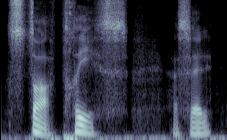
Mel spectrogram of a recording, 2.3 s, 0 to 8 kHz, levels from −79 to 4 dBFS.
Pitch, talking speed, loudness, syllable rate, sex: 90 Hz, 105 wpm, -19 LUFS, 3.1 syllables/s, male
